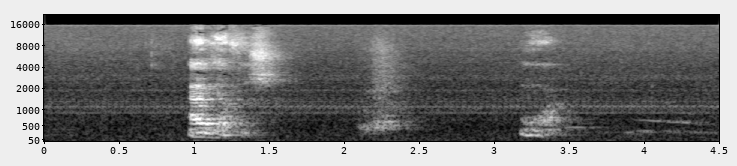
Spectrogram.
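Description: An elderly man speaks calmly in short phrases close by.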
